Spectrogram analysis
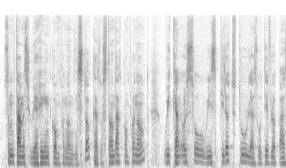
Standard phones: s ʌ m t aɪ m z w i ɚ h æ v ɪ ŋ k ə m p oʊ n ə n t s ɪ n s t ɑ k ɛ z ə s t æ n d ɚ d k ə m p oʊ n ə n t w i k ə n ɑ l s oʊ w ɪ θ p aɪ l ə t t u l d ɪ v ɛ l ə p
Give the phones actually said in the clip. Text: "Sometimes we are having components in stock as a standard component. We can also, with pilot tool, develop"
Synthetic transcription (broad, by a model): s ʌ m t aɪ m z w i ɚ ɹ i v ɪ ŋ k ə m p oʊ n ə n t ɪ n s t ɑ k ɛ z ə s t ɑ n d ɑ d k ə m p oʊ n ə n t w i k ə n ɑ l s oʊ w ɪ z p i l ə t t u l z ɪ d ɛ l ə p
